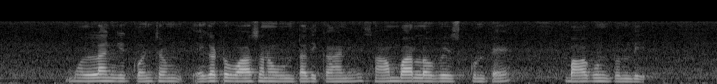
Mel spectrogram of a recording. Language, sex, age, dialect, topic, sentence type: Telugu, male, 18-24, Telangana, agriculture, statement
